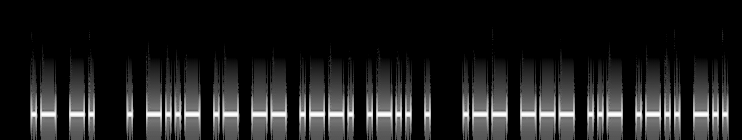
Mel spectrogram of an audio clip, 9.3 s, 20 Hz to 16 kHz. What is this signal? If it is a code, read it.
Morse code, heard as a keyed tone, about 20 wpm, 700 Hz. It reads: AN EXAMPLE WOULD
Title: Sentences from Top 1000 Words - Review Part 1 - 20wpm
